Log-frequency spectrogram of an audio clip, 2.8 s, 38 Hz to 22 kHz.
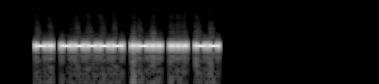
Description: Morse code, heard as a keyed tone, about 52 wpm, 690 Hz. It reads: N0LSM
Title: USA Call Signs - 3x Character Spacing - 50wpm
